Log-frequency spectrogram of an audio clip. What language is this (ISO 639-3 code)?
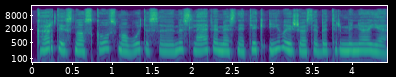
lit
